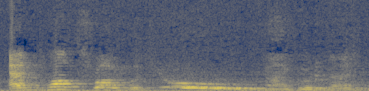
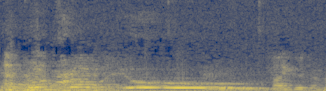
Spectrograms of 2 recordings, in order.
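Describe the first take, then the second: First: A hint of posh royal lady; lightly voiced posh visitor, slow; mild mock genteel tone. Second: Much higher, slow mock-posh lady; exaggerated posh royal lady, drawn out. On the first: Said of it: "That's the way they talk". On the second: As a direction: ham up a posh Kelvinside lady. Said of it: "You think they come from Kelvinside?".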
